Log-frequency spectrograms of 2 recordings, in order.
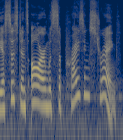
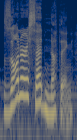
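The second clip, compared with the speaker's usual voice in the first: ordinary delivery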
